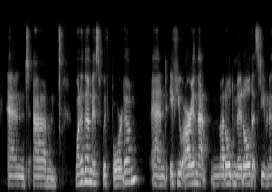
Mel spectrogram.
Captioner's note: lips smack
